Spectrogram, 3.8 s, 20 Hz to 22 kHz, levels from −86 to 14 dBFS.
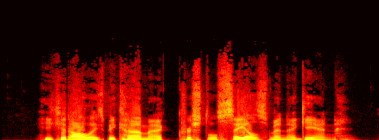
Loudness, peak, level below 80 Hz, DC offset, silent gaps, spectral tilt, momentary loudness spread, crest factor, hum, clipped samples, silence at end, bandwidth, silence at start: -12 LUFS; 0 dBFS; -36 dBFS; under 0.1%; none; -6 dB/octave; 10 LU; 12 dB; none; under 0.1%; 0.3 s; 13 kHz; 0.45 s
